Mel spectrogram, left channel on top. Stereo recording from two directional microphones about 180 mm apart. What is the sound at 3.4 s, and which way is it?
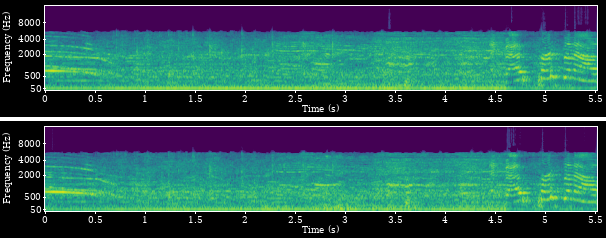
Music, 15° right (ahead or behind).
